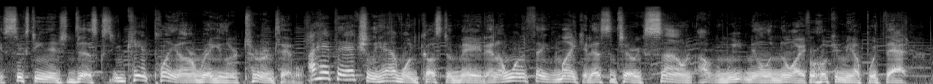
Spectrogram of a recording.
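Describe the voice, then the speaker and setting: A man in his fifties chatting to camera as a vlogger in a living room, with an animated, folksy, emphatic manner. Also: lowish voice. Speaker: vlogger and podcast host.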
